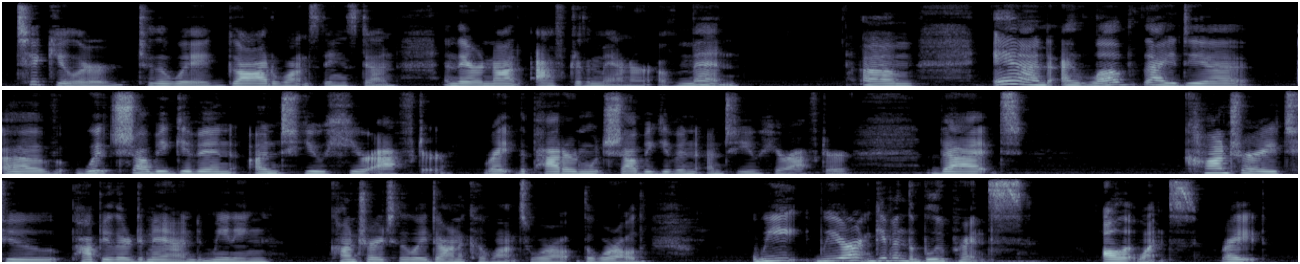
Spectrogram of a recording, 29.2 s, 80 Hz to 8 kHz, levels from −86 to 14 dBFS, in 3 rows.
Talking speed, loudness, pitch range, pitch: 135 wpm, -27 LUFS, 165-195 Hz, 180 Hz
